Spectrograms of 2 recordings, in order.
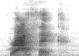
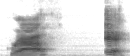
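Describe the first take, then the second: First: Said in the usual way. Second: "Graph-ic" in two separated beats; syllable by syllable. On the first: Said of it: "I will give you a word". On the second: Shown as a demonstration. Class breaks the word apart together, syllable by syllable. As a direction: say "Graph-ic" as graph, pause, ic. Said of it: "break it apart into syllables".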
